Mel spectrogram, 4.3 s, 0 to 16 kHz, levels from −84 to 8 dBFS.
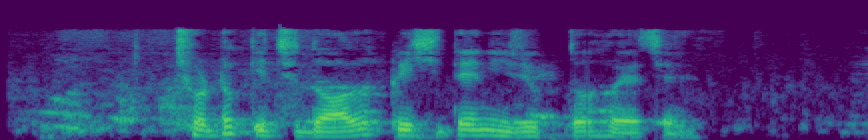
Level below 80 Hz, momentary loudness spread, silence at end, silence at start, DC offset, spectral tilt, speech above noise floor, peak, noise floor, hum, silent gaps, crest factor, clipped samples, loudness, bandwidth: -54 dBFS; 15 LU; 0.85 s; 0.2 s; under 0.1%; -4 dB/octave; 36 dB; -2 dBFS; -53 dBFS; none; none; 16 dB; under 0.1%; -18 LUFS; 7.8 kHz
